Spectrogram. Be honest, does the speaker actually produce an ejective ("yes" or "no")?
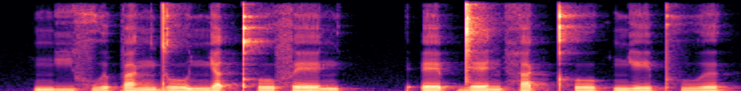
no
